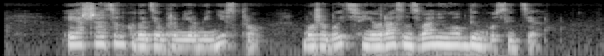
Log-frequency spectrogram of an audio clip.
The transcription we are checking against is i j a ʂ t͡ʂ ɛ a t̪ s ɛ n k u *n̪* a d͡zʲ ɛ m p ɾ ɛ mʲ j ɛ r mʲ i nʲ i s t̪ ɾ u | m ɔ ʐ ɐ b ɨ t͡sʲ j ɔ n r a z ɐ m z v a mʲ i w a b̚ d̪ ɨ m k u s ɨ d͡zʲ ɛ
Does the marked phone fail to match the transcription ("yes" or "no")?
yes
